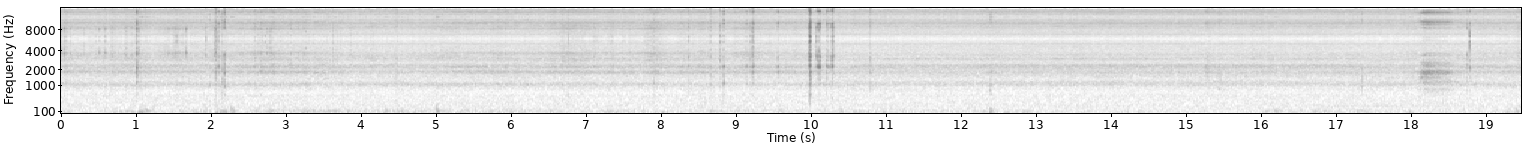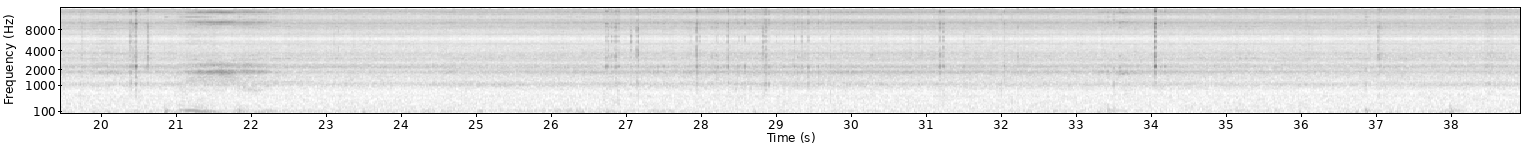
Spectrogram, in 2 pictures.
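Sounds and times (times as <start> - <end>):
wind rumbling on microphone: 0.0 - 10.8, 19.2 - 30.7, 36.6 - 38.9.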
